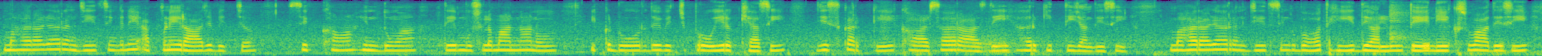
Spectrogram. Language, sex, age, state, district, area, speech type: Punjabi, female, 18-30, Punjab, Mansa, rural, spontaneous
